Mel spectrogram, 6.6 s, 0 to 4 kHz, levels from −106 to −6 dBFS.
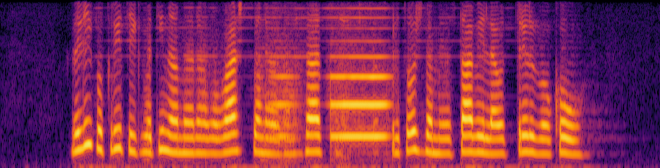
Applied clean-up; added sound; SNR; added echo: neural separator model SepFormer WHAM!.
